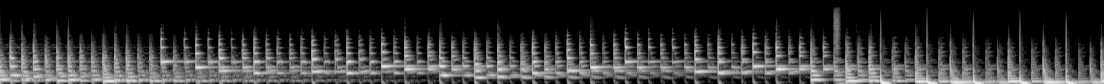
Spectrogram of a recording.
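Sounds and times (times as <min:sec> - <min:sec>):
fast staccato synth melody: 0:08.2 - 0:10.9
deep bass: 0:08.4 - 0:11.0.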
